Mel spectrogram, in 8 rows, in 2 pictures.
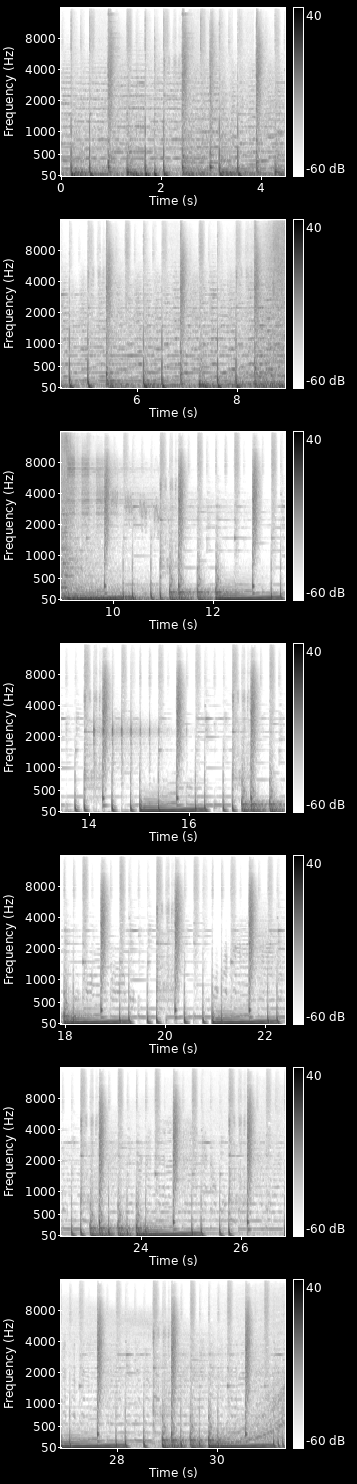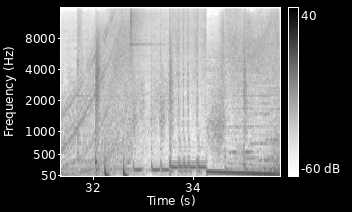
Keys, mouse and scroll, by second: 1.1 double click, 11.9-12.9 typing, 18.4-18.8 typing, 22.5 typing, 22.9 ctrl+-, 23.1 ctrl+-, 27.1-27.6 scroll up 1, 28.1 double click.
